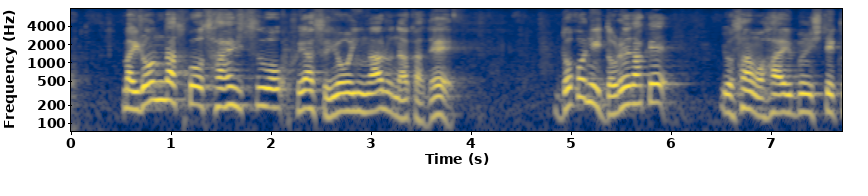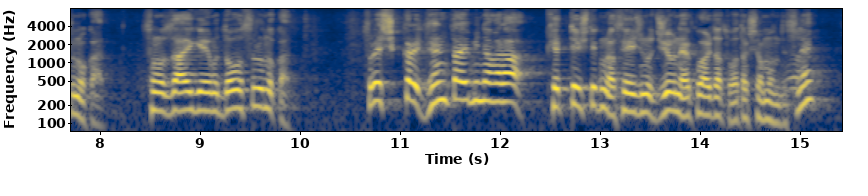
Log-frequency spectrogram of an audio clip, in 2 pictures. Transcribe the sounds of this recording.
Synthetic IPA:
maiɾõ̞nːaso̥ko̞saiçi̥t͡sɨo̞ɸɯ̟jasɨjo̞ːĩŋɡaːɾɯ̟nakad̪e̞ | d̪o̞ko̞ɲ̟id̪o̞ɾe̞d̪ake̞ | jo̞sãɰ̃o̞ɦaibɯ̟̃ɰ̃ɕi̥t̪e̞ikɯno̞ka̰ | so̞no̞zaiɡẽɰ̃o̞d̪o̞ːsɨɾɯ̟no̞ka | so̞ɾeɕi̥kːaɾʲizẽ̞nt̪aiomʲinaɡaɾake̞t̪ːe̞ːɕit̪ekɯ̟noɡase̞ːʑino̞d͡ʑɨːjɯnajakɯ̟βaɾʲid̪at̪o̞at̪akɯ̥ɕinamõ̞nd̪e̞sɨne

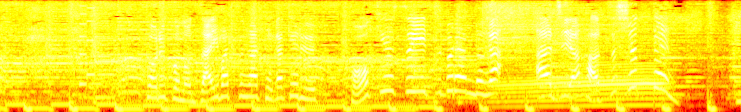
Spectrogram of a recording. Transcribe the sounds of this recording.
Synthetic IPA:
t̪o̞ɾɯ̟ko̞no̞zaibat͡sɨɡat̪e̞ɡake̞ɾɯ̟kʰo̞ːkʲɨːsɨit͡sɨbɯ̟ɾãnd̪o̞ɡaːʑiahat͡sɨɕɨt̪ːẽ̞ɴ

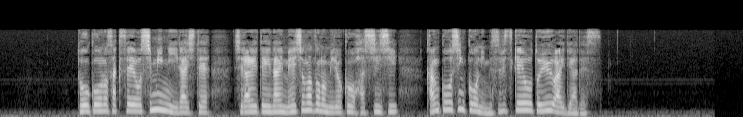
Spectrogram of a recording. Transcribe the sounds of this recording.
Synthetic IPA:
t̪o̞ːko̞ːno̞sakɯ̟̥se̞ːo̞ɕimʲĩɲ̟ːiːɾaiɕi̥t̪e̞ɕiɾaɾe̞t̪e̞inaime̞ːɕo̞nad̪o̞no̞mʲiɾʲo̞kɯ̟o̞haɕːĩɰ̃ɕi | kãŋko̞ːɕĩŋko̞ːɲ̟imɯ̟sɨbʲit͡sɨ̥ke̞jo̞ːt̪o̞jɯ̟ːaid̪e̞jad̪e̞sɨ̥

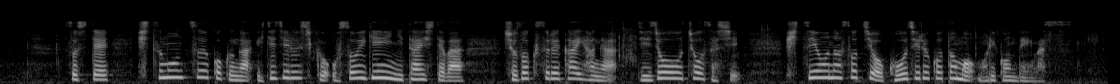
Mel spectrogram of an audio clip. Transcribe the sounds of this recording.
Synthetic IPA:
so̞ɕi̥t̪e̞ | çi̥t͡sɨmõ̞nt͡sɨːko̞kɯ̟ŋaʔit͡ɕiʑiɾɯ̟ɕi̥kɯ̟ʔo̞so̞iɡʲiĩɲ̟ːit̪aiɕi̥t̪e̞βaɕo̞zo̞kɯ̟̥sɨɾɯ̟kaiɦaŋa̰d͡ʑiʑo̞ːot͡ɕo̞ːsaɕi | çi̥t͡sɨjo̞ːnaso̞t͡ɕio̞ko̞ːʑiɾɯ̟ko̞t̪o̞mo̞mo̞ɾʲikõ̞nd̪e̞imasɨ̥

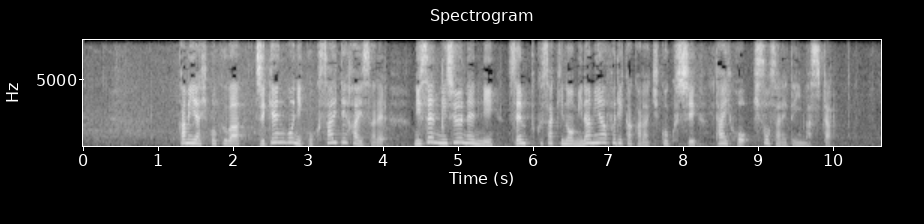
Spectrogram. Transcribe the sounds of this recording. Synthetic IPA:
kamʲijaçi̥ko̞kɯ̟βad͡ʑikẽ̞ŋɡo̞ɲ̟iko̞kɯ̟̥sait̪e̞haisaɾe̞ | ɲ̟isẽ̞ɲ̟ːiʑɨːnẽ̞ɲ̟ːi | sẽ̞mpɯ̟̥kɯ̟̥sakʲino̞mʲinamʲiaɸɯ̟ɾʲikakaɾakʲi̥ko̞kɯ̟̥ɕit̪aiho̞kʲi̥so̞saɾe̞t̪e̞imaɕi̥t̪a̰

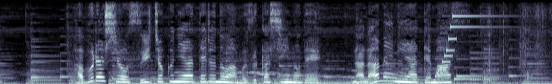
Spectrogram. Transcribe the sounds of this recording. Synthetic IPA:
habɯ̟ɾaɕio̞sɨit͡ɕo̞kɯ̟ɲ̟iat̪e̞ɾɯ̟no̞β̞amɯzɨkaɕiːno̞d̪e̞ | na̰name̞ɲ̟iat̪e̞masɨ̥

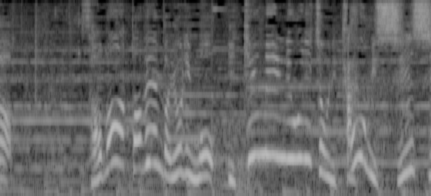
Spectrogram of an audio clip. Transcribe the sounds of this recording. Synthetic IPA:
sabat̪abẽ̞mbajo̞ɾʲimo̞ike̞mẽ̞ɲɾʲoːɲʲit͡ɕo̞ːɲ̟ikʰʲoːmʲiɕĩɰ̃ɕ

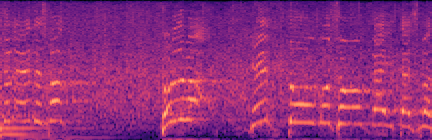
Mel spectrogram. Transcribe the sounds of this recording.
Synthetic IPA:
konejt̪aɕ̬imas | so̞ɾod̪e̞βa | ɡe̞sɨ̥t̪o̞ɡoɕo̞ːkaiːt̪aɕima

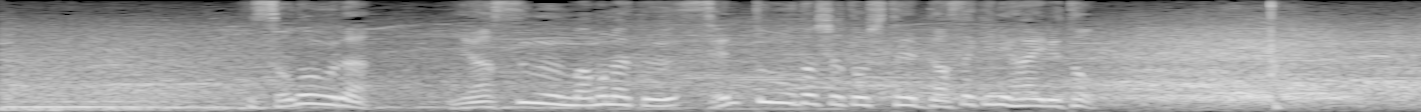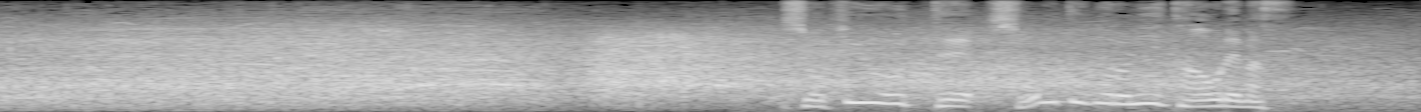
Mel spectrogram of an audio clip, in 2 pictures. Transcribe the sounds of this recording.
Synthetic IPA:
ɯso̞no̞ɯ̟ɾa | jasɨmɯ̟mamo̞nakɯ̟sẽ̞nt̪o̞ːd̪aɕat̪o̞ɕi̥t̪e̞d̪ase̞kʲiɲ̟iɦaiɾɯ̟t̪o̞ | ɕo̞kʲɨːoɯ̟t̪ʰːe̞ɕo̞ːt̪o̞ɡo̞ɾo̞ɲ̟it̪ao̞ɾe̞masɨ̥

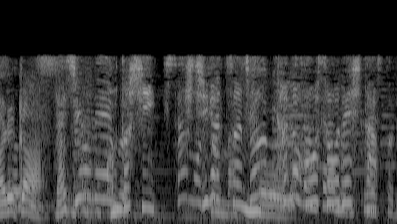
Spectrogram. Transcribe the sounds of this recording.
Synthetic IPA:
aɾeka | ko̞t̪o̞ɕiçi̥t͡ɕiɡat͡sɨɲikːano̞ho̞ːso̞ːd̪e̞ɕi̥t̪a

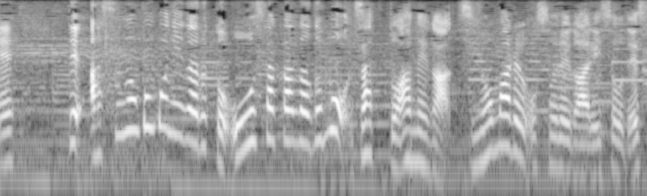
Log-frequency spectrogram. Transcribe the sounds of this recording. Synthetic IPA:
e | d̪̥e̞ʔasɨno̞ɡo̞ɡo̞ɲ̟inaɾɯ̟t̪o̞ʔo̞ːsakanad̪o̞mo̞zat̪ːo̞ame̞ɡa̰t͡sɨjo̞maɾɯ̟ʔo̞so̞ɾe̞ɡaːɾʲiso̞ːd̪e̞sɨ̥

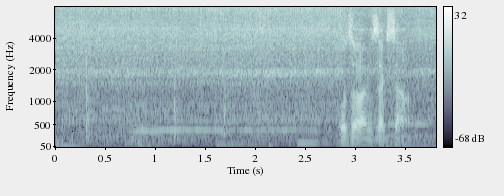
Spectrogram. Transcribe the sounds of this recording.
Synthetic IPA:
ozaβamʲisakʲi̥sã̰ŋ

